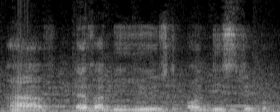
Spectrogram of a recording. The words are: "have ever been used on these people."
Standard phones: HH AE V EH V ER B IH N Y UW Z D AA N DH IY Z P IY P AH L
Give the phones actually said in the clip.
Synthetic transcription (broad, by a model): HH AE V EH V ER B IH N Y UW Z D AA N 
